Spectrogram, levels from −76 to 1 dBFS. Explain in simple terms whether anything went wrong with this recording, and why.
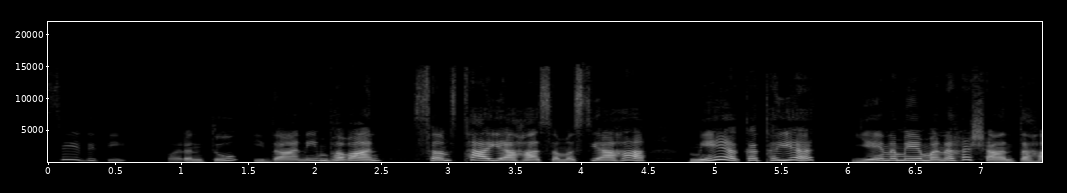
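Something did go wrong: a microphone volume stepped up fault, twice. At 1.02 s, just before "इदानीं भवान् संस्थायाः", the whole sound suddenly gets much louder, and at 2.04 s, before "भवान् संस्थायाः", it jumps again by a smaller amount. The call software judged the microphone too quiet and turned its input up. Unlike a talker simply raising their voice, the background room sound jumps up at the same instant, in one abrupt step.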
